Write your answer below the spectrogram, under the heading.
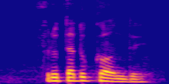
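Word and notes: fruta-do-conde: Brazilian Portuguese

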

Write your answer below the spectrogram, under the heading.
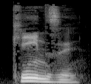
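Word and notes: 15: Brazilian Portuguese

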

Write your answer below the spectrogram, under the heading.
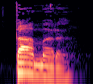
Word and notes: tamara: Portugués Br

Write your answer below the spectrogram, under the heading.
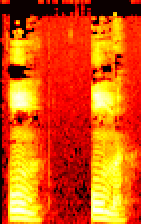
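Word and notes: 1: Brazilian Portuguese

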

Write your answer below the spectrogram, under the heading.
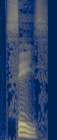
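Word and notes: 6: Brazilian Portuguese

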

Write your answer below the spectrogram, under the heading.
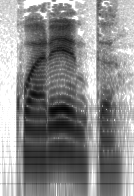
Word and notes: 40: Portugués Br

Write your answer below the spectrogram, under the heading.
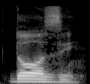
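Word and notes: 12: Brazilian Portuguese

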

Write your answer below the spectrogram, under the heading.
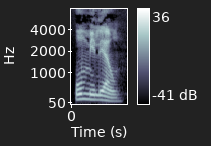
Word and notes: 1000000: Portugués Br

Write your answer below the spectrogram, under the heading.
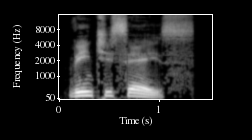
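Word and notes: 26: Brazilian Portuguese

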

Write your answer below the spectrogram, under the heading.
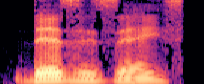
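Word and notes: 16: Brazilian Portuguese

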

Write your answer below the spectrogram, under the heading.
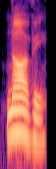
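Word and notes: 9: Portuguese; Brazilian Portuguese

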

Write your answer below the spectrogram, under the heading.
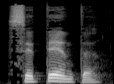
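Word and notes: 70: Portuguese; Brazilian Portuguese

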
